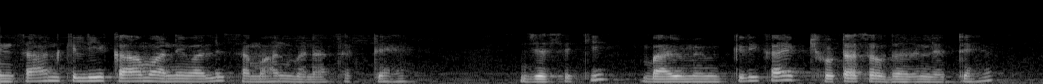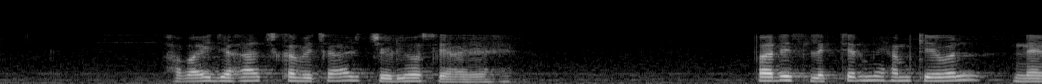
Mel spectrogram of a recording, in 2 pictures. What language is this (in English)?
Hindi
